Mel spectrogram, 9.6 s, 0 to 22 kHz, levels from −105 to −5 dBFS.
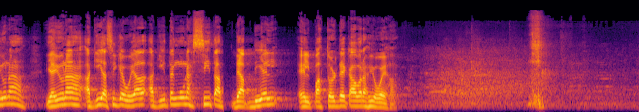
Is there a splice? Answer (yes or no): yes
